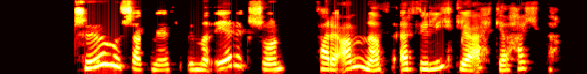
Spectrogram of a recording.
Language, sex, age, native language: Icelandic, female, 30-39, Icelandic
